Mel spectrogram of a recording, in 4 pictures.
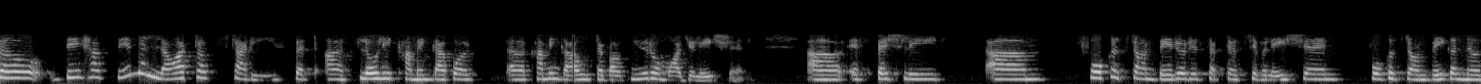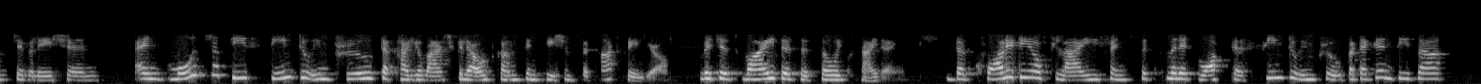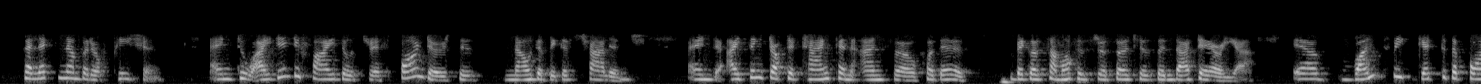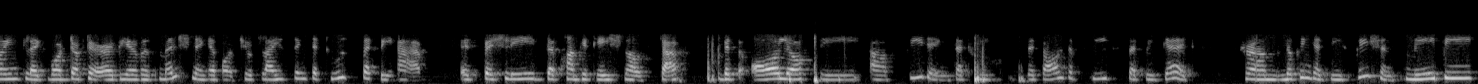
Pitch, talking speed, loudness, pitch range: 240 Hz, 150 wpm, -23 LUFS, 220-270 Hz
